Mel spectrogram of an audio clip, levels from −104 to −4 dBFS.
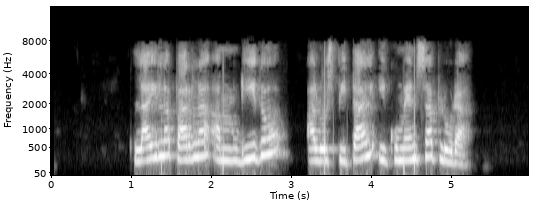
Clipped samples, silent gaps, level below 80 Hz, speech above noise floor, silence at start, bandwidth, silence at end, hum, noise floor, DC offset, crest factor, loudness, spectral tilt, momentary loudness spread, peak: under 0.1%; none; -48 dBFS; 70 dB; 1.05 s; 8.2 kHz; 0.75 s; none; -82 dBFS; under 0.1%; 12 dB; -13 LUFS; -4 dB/octave; 6 LU; 0 dBFS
